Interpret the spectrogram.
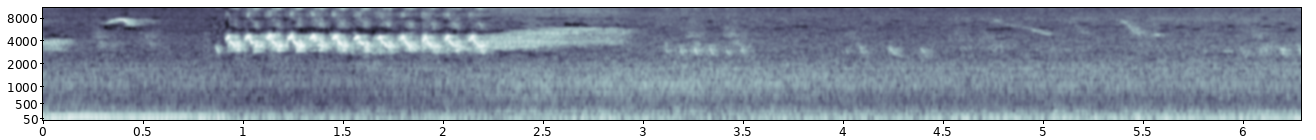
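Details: A European greenfinch sings a canary-like roll: a fast, bright trilled phrase of rapid repeated notes for about a second and a half, then softer scattered chirps over low background hum.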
